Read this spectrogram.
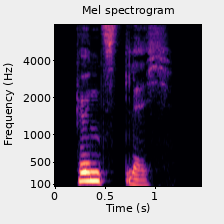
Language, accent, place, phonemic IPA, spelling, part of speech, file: German, Germany, Berlin, /ˈkʏnstlɪç/, künstlich, adjective, De-künstlich.ogg
- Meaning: artificial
